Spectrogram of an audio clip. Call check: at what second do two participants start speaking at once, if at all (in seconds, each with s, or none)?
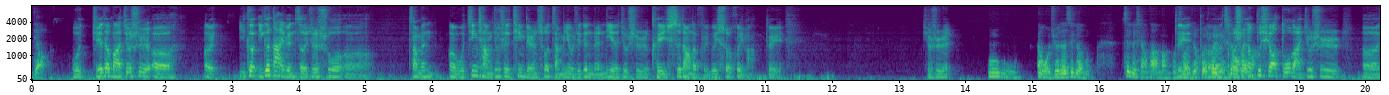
17.1 s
